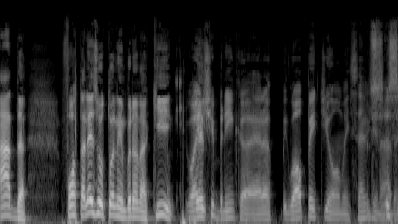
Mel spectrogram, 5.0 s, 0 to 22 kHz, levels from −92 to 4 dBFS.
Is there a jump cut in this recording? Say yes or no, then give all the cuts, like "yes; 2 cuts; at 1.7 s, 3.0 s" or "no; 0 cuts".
no; 0 cuts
